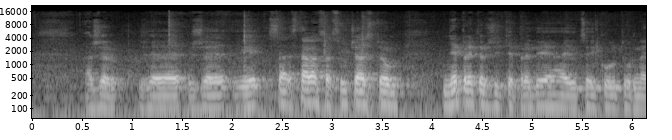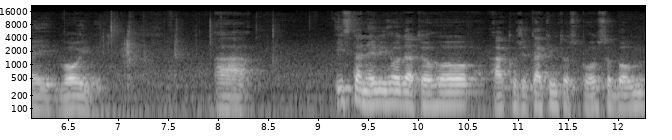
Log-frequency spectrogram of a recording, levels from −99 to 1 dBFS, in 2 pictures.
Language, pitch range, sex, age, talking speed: Slovak, 90-110 Hz, male, 50-69, 90 wpm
